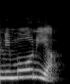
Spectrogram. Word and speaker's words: pneumonia: அப்போ நிமோனியா. நீங்கள் வந்து இன்னும் யூ நிமோனியான்னு சொன்னாலும் சரி, நிமோனியான்னு சொன்னாலும் சரி. ஏன்னா பிரிட்டிஷ் இங்கிலீஷில் நியூ அப்படி ப்ரொனவுன்ஸ் பண்ணுவாங்க, அமெரிக்கன் இங்கிலீஷில் நூ அப்படின்னே ப்ரொனவுன்ஸ் பண்ணுவாங்க. நிமோனியா அப்படி சொல்லுவாங்க. ஸோ நீங்கள் எப்படி வேணால் சொல்லுங்கள்.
